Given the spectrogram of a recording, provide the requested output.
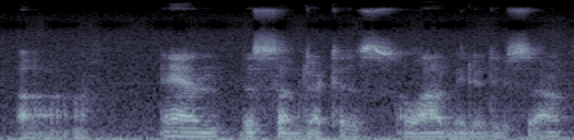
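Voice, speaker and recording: A man's voice carries audible room echo. Noticeable background noise sits behind it. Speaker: gaming commentator. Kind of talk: unscripted monologue. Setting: voiceover over gameplay. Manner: halting, with pauses and stumbles; casual, filler-heavy.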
